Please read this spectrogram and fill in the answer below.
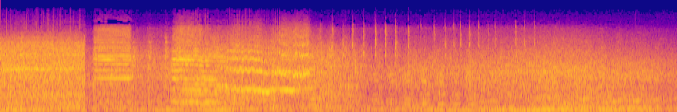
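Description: Street traffic: vehicle engines and road noise, with a short horn toot about a second in and a longer horn sound falling in pitch from about two seconds in.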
